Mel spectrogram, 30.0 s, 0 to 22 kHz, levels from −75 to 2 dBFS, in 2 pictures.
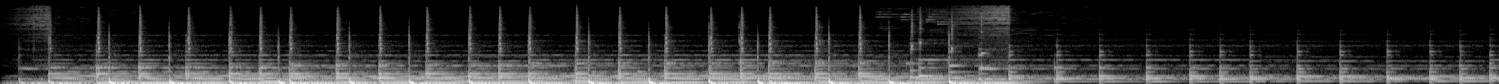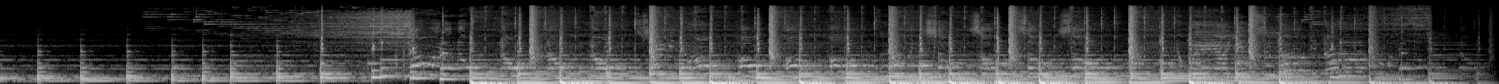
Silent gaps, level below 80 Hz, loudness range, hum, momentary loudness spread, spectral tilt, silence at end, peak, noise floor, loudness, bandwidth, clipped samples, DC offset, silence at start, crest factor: none; -16 dBFS; 11 LU; none; 12 LU; -6.5 dB/octave; 0.15 s; 0 dBFS; -35 dBFS; -16 LUFS; 17 kHz; under 0.1%; under 0.1%; 0.05 s; 14 dB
